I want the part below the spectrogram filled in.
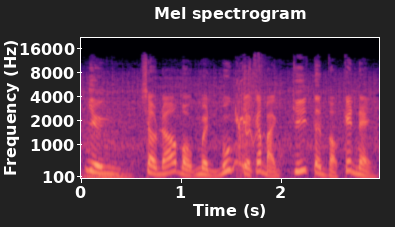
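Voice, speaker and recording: A woman voicing a cheeky, excitable young sports car with a whiny manner in a children's cartoon dub. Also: mid-range voice, quick pace, noisy background, natural voice. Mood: eager. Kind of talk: animated children's cartoon dubbing. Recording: loud music over the voice.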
